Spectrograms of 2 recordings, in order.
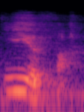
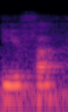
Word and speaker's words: Aoife: One is called Sophia, so that's easy for English people to pronounce. The other is called Aoife.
